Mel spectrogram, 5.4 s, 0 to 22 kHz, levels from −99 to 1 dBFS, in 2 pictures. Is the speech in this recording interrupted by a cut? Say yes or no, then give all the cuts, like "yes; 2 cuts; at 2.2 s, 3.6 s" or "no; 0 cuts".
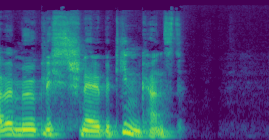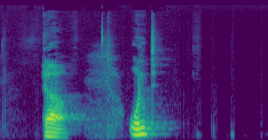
no; 0 cuts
